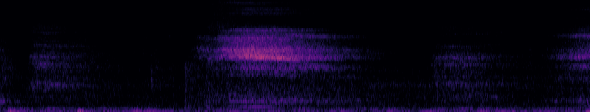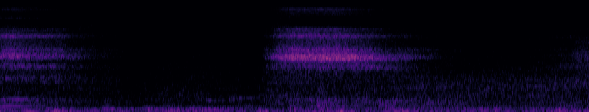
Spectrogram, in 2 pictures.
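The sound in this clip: Ujjayi breathing during yoga practice, three long, slow breaths with a soft oceanic hiss, each swelling and fading over about a second and a half, spaced roughly four seconds apart.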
